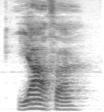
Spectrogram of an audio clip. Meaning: 1. Java (island of Indonesia) 2. a neighbourhood of Almelo, Overijssel, Netherlands
- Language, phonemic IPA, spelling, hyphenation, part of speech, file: Dutch, /ˈjaː.vaː/, Java, Ja‧va, proper noun, Nl-Java.ogg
